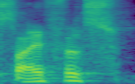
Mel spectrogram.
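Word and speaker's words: Ciaphas: Is it Caiaphas? No, the actual pronunciation is Cephas. Okay. According to the author, but I think it sounds awful, so I call him Cephas Cain.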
